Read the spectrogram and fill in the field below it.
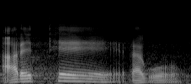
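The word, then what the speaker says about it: ἀρετή: 이 덕은 헬라어로 원어로는 아레테라고 발음합니다.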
